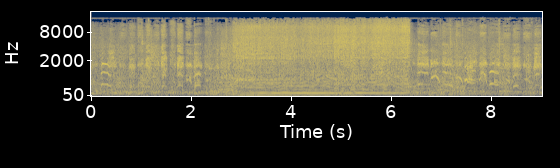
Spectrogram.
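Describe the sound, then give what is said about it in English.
A chainsaw engine roars into a loud, sustained rev for a few seconds, a steady buzzing drone, as it is held over a stairwell railing, with frantic vocal cries and gasps before and after it. “Patrick holds the chainsaw over the railing, aimed at Christy like a gun.”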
